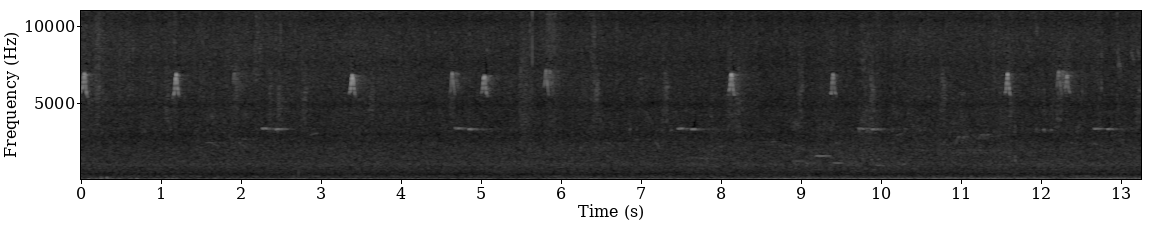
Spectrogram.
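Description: Small birds chirping in short, high notes about once a second, over a low steady rumble.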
